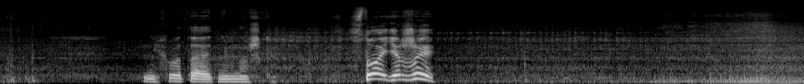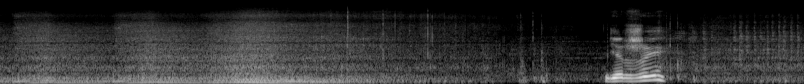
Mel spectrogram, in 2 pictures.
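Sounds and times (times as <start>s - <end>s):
car engine revving: 2.2s - 13.0s, 14.8s - 16.0s.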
